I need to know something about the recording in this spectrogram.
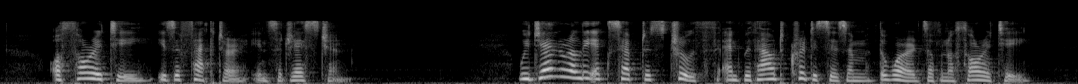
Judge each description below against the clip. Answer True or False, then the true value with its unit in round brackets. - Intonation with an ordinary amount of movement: False (6.2 semitones)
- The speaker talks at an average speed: False (105 wpm)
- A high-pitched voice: True (210 Hz)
